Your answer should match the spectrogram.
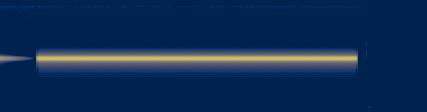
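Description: Broadcast line-up test tone: one steady electronic pitch. The end of the previous tone fades out in the first half second; the tone comes back just under a second in, holds for about six seconds and then cuts off.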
